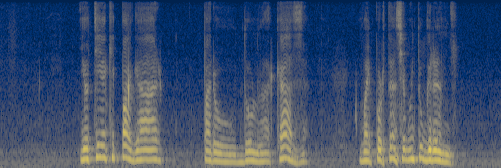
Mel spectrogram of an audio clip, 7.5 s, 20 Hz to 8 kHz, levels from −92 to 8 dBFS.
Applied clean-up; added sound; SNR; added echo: none; none; none; none.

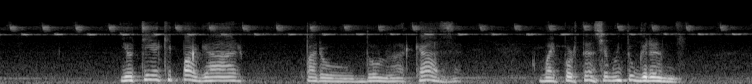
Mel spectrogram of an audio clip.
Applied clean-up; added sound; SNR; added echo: none; Bird vocalization, bird call, bird song; 17 dB; none.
